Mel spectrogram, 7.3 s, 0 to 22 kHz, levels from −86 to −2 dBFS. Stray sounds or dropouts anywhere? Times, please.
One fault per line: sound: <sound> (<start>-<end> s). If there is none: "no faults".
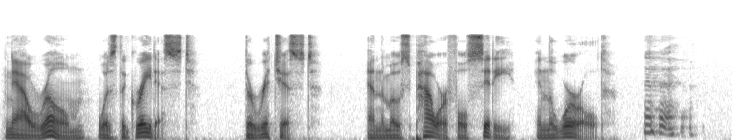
sound: laugh (6.4-7.1 s)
